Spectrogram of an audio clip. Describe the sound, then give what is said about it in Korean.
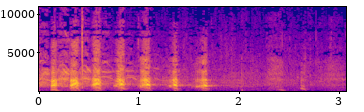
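A quick string of sharp, bright laughs comes in rhythmic pulses, then trails off into softer, scattered chuckles. “아, 좀 안 웃습더라도 그냥 박수치고 웃어”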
